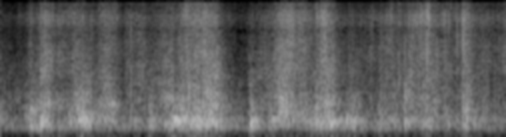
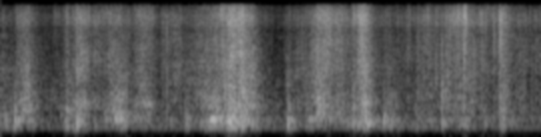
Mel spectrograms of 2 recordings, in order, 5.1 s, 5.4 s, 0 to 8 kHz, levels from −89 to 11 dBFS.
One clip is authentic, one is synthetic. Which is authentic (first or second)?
second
